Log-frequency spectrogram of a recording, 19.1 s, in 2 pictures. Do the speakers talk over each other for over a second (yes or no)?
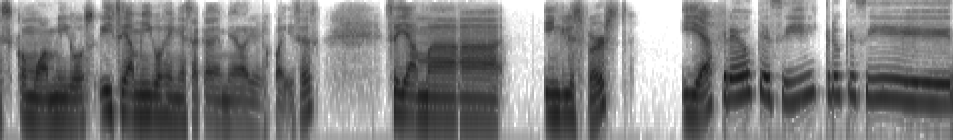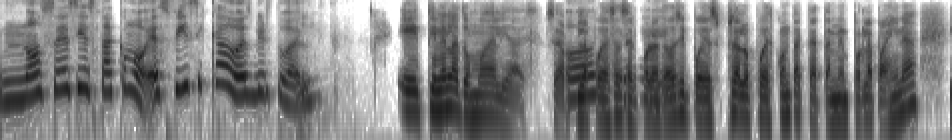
no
